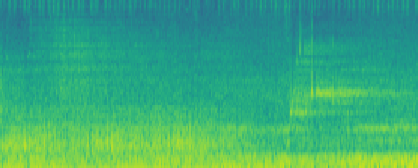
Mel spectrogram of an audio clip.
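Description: Footsteps echo on a stone floor in a large hall.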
